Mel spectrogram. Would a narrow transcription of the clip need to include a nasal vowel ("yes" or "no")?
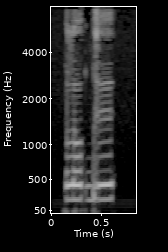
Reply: no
